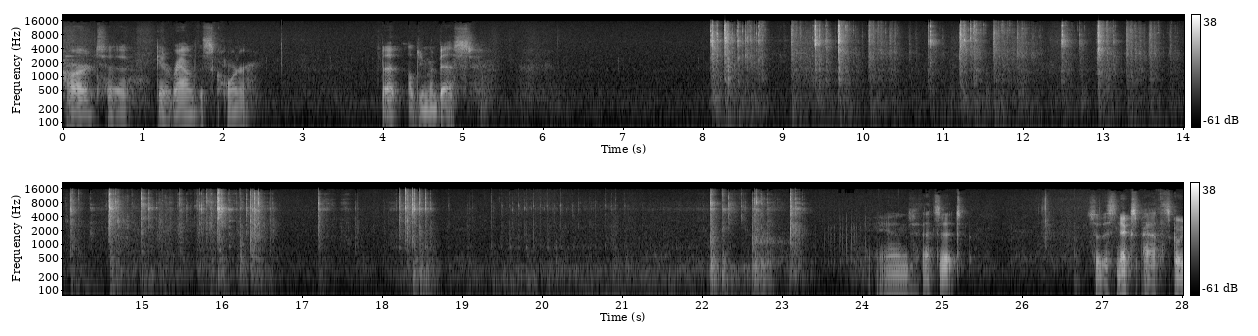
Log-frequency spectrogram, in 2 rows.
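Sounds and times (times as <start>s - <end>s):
plastic ball clattering on track: 8.0s - 23.6s
ball rolling down helix: 8.1s - 24.0s.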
